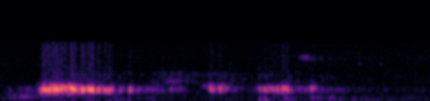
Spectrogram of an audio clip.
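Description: A pigeon cooing: one longer low note followed by two shorter ones.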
